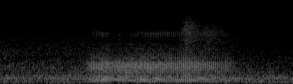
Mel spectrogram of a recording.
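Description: A single rough, rattling snore on a breath, with a soft whistling edge; ordinary snoring.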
